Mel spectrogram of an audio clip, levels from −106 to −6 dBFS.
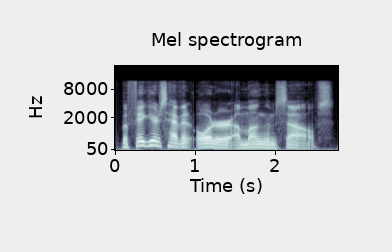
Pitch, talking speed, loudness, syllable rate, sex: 115 Hz, 150 wpm, -17 LUFS, 5.0 syllables/s, male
